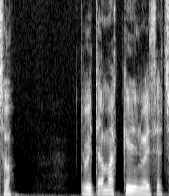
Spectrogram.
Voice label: "magu", Welsh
